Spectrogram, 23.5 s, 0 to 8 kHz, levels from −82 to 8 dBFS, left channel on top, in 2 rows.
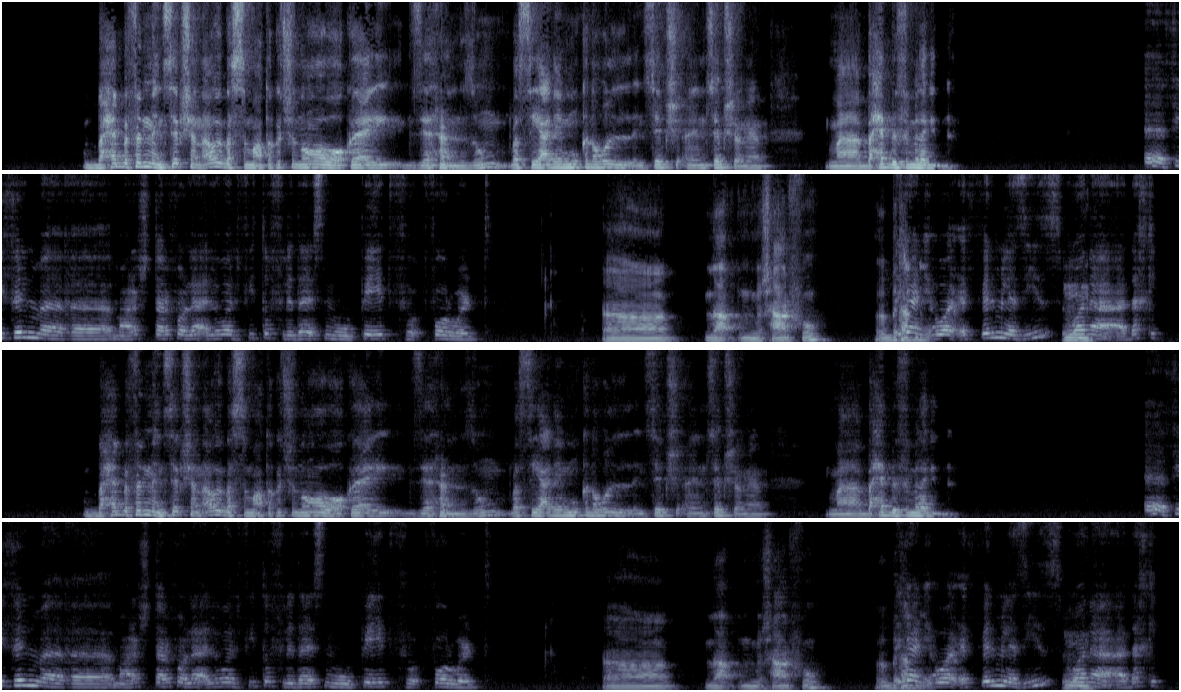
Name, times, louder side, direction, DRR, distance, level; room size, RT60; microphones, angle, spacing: voice 1, 0.8-7.7 8.2-9.5 17.8-18.5 18.8-20.0 20.5-21.0 22.4-22.6, left 7 dB, 70° left, 0.3 m, -25 dB
voice 2, 11.4-16.5 20.7-23.3, left 2 dB, 25° left, 0.7 m, -33 dB
2.7 x 2.1 x 3.7 m
head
